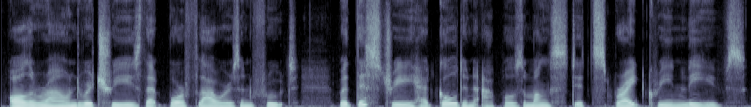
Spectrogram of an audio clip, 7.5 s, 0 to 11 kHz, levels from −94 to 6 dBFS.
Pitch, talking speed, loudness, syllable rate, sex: 185 Hz, 160 wpm, -18 LUFS, 3.9 syllables/s, female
